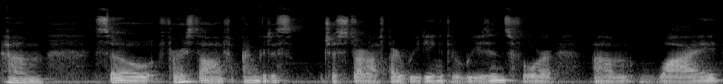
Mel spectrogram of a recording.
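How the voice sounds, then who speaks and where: Soft-spoken and somewhat breathy, a man with an American accent talks at a fairly slow pace in a very deep, low pitch. His tone is dark and mellow, with audible room echo around it. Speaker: former figure skater turned commentator. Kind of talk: casual reaction video. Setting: at home, late at night. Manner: halting, many fillers.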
